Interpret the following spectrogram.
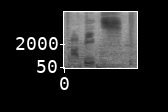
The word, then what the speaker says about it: apizza: But first, why is it pronounced abitz? In Naples, Italy, la pizza is shortened to a pizza in the local Neapolitan dialect.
